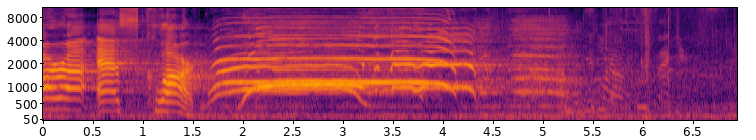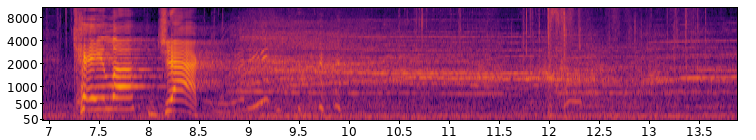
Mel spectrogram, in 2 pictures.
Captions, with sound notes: Takara S. Clark (audience cheers) Kayla Jack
